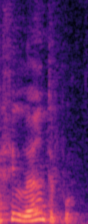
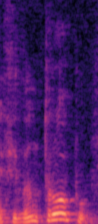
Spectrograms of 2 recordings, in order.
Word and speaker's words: filantropo: um filantropo Pois é não é filantropo é filantropo ela é uma paroxítona terminada em o ela não é proparoxítono então toma muito cuidado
